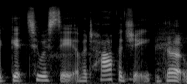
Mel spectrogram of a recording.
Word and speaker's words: autophagy: But there is something called autophagy. And this is something where it kills off your Great old job on pronouncing that.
